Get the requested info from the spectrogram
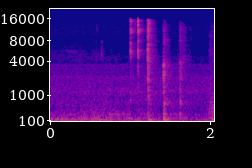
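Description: A few quick keystrokes on a computer keyboard, about four clicks starting about a second in, as an at sign is typed before a character name.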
